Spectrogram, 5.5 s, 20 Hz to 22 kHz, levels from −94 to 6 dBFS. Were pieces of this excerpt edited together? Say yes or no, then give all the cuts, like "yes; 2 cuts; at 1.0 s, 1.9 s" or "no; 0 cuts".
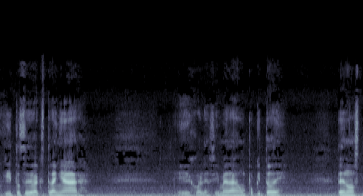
no; 0 cuts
